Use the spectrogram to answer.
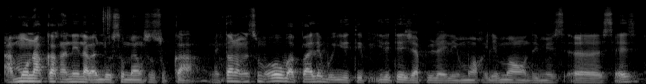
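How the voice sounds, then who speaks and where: In a casual interview switching between French and Lingala, a young Congolese musician from Kinshasa recounts his story quickly in a lowish voice. His delivery is loose and meandering, full of restarted sentences.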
